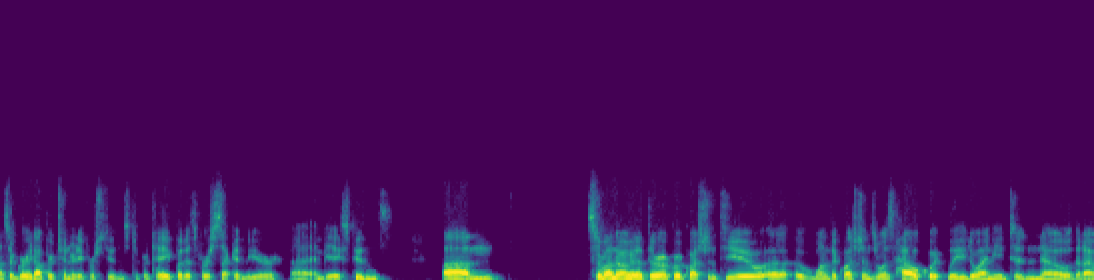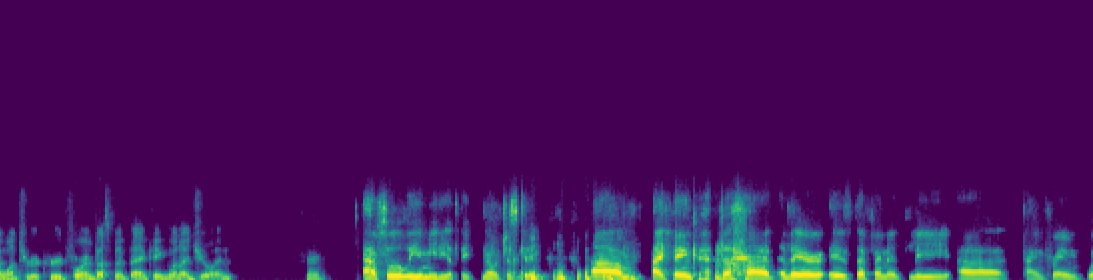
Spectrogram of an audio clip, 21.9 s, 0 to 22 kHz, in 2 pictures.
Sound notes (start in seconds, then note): 16.0 chuckles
